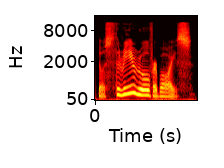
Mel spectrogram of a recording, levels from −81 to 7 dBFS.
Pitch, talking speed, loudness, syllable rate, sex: 230 Hz, 120 wpm, -16 LUFS, 3.3 syllables/s, female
